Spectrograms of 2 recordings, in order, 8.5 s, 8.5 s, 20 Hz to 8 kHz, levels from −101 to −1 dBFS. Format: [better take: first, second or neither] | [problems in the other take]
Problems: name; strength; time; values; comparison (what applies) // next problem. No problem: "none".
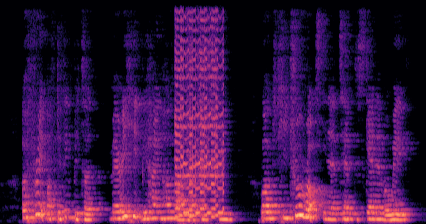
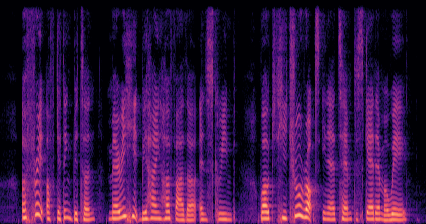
second | noise reduction (classical method WPE with log-MMSE)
